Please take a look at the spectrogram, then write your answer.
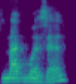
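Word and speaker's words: mademoiselle: of all it's pronounced mad moisen so we're gonna drop that e that's called right and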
